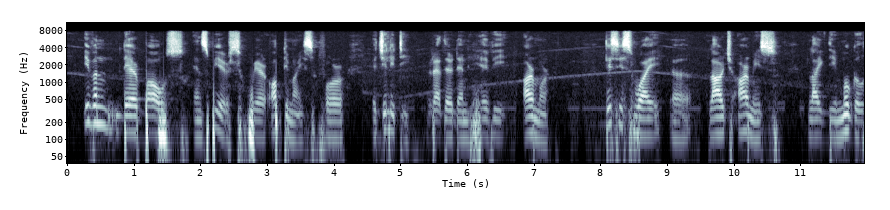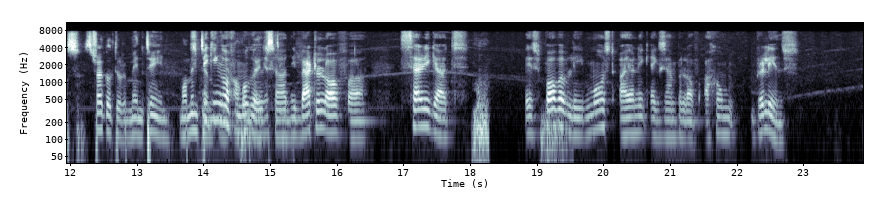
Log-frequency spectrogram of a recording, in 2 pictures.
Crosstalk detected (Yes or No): Yes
